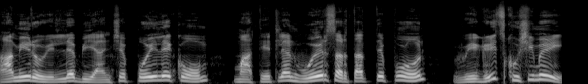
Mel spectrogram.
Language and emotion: Goan Konkani, happy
